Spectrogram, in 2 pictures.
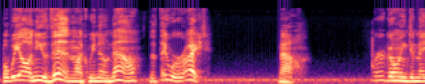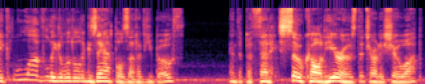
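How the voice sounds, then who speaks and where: A man's voice: on the high side, moderate pace, a little mellow, slight background noise, lightly acted. A man voicing a cruel, sneering male villain henchman in an anime fan audio drama, theatrically mocking and taunting.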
